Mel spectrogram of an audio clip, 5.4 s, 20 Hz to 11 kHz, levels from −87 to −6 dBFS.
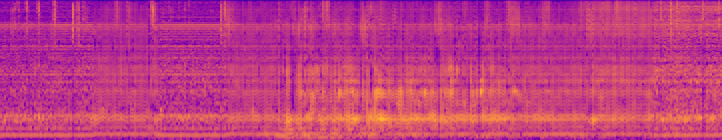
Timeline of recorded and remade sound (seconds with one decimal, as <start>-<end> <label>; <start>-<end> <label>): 0.0-0.7 recorded; 0.7-1.2 remade; 1.2-1.7 recorded; 1.7-4.9 remade; 4.9-5.4 recorded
